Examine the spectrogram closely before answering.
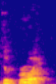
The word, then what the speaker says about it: de Broglie: a guy named louis de bruy and that is the correct french pronunciation don't say broccoli it's moving to boy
